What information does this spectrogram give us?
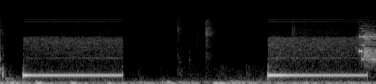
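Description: Telephone tones as a call is placed to a building: two long, steady, clear beeps of about a second each, separated by a pause filled with faint brief blips.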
